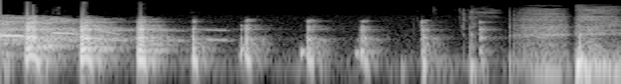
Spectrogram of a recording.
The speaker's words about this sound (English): Why is she always coughing? It's a true story. It is. Everyone always starts the impression with coughing.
